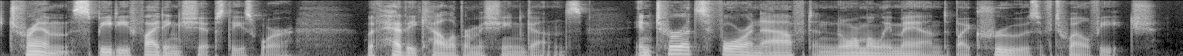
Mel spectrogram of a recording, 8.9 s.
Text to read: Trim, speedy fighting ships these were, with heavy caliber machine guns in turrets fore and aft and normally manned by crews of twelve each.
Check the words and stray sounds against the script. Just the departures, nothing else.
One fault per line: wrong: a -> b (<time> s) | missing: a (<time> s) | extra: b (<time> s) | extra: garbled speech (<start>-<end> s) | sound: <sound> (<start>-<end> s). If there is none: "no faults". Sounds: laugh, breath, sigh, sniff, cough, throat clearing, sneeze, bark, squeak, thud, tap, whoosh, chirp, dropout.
no faults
